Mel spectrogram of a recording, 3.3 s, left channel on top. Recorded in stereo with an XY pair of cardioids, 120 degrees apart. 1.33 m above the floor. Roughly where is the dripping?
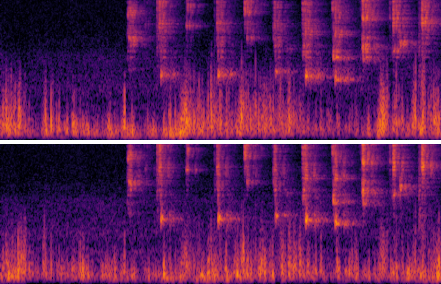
Ahead right.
